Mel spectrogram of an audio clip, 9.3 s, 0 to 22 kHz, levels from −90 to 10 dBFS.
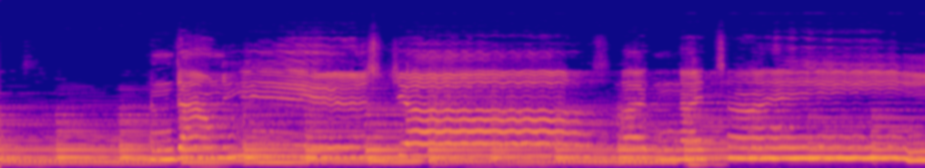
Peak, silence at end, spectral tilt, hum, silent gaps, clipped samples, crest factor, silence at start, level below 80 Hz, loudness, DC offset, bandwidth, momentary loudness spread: -6 dBFS; 0 s; -5.5 dB/octave; none; none; under 0.1%; 14 dB; 0 s; -58 dBFS; -19 LUFS; under 0.1%; 9.2 kHz; 6 LU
